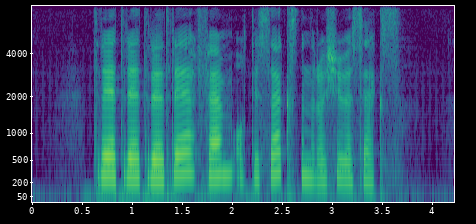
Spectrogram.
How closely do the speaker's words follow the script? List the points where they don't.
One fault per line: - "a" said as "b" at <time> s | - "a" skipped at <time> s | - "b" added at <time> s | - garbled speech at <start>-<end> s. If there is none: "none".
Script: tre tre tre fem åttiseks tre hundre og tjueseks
- "tre" added at 1.4 s
- "tre" skipped at 2.7 s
